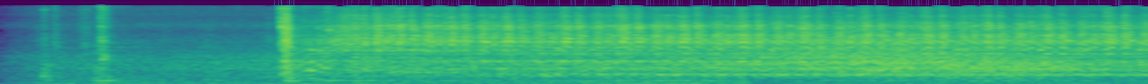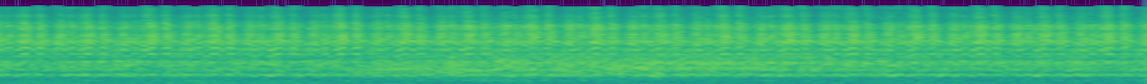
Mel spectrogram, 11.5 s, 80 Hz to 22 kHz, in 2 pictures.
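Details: 1970 Chevy C10, December 2016: starter clicks in, then steady cranking churn for about ten seconds that never catches to an idle; cranks but won't start.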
